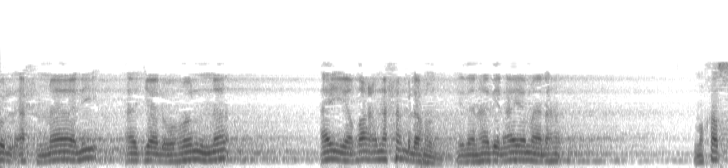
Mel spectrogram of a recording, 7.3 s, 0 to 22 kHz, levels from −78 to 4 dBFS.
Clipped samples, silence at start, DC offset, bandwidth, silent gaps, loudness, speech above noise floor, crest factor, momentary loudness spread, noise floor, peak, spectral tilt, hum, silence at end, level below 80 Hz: under 0.1%; 0 s; under 0.1%; 5.8 kHz; none; -27 LUFS; 26 dB; 16 dB; 17 LU; -52 dBFS; -12 dBFS; -8 dB/octave; none; 0 s; -62 dBFS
